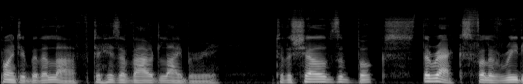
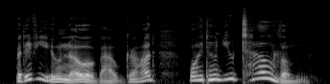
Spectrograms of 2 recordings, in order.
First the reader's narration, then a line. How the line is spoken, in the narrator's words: asked the savage indignantly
